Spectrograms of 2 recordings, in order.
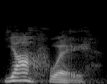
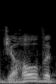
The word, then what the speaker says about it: Yahweh: So it's YHWH, perhaps best pronounced Yahweh. Yahweh. But we pronounce it, or have heard others pronounce it, Jehovah, because of the influence of German upon our nation's language, where they often substitute J's for Y's and V's for W.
